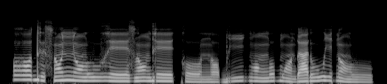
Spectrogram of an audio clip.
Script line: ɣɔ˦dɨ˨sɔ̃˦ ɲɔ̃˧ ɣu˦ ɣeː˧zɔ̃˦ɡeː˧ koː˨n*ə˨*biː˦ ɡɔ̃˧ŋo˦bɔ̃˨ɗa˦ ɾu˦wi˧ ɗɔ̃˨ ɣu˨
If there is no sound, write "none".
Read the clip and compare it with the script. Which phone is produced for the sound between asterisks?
ɔ˨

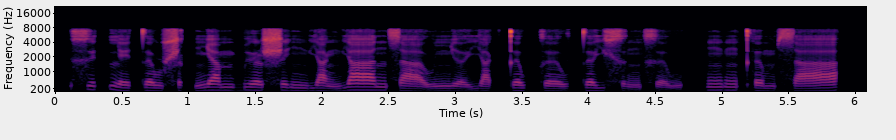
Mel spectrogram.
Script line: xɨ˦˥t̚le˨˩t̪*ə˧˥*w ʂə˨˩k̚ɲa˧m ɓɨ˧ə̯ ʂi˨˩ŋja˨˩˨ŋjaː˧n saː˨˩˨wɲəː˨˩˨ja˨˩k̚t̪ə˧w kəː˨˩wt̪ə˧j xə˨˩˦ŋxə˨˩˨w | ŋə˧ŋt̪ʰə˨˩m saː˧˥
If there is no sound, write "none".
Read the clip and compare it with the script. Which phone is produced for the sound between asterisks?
ə˨˩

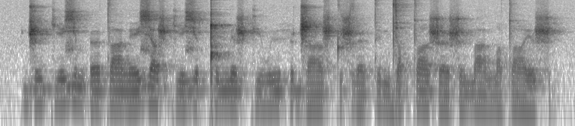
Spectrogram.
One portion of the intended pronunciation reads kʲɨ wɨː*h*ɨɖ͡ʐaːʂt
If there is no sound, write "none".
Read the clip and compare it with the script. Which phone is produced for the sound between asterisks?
h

